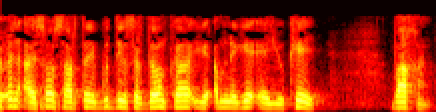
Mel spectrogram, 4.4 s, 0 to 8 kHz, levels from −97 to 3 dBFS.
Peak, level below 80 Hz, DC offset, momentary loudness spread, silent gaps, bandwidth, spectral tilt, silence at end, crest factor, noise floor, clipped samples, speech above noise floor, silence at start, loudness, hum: 0 dBFS; -68 dBFS; under 0.1%; 5 LU; none; 5.2 kHz; -12 dB/octave; 0.1 s; 18 dB; -54 dBFS; under 0.1%; 36 dB; 0 s; -19 LUFS; none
